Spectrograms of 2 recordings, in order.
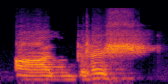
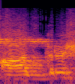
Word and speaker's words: आध्रश: कुछ लोग इसका गलत उच्चारण करते हैं, आद्रश बोलते हैं, आद्रश। देखिए मैं नीचे लिखता हूँ, ये गलत बोलते हैं, ऐसे आद्रश नहीं होता, आध्रश। ध यानी महाप्राण।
